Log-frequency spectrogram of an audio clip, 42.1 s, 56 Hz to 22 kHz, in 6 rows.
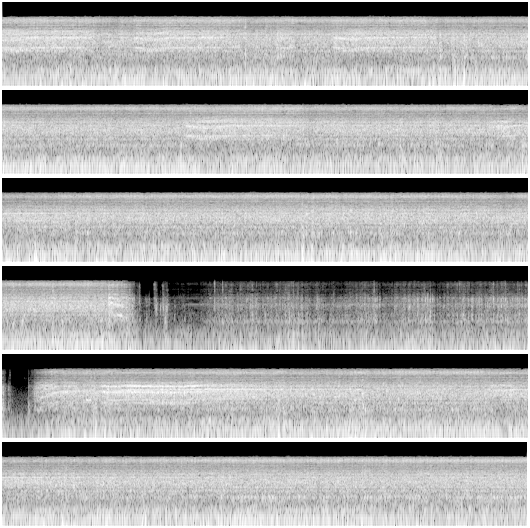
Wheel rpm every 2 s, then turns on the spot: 230, 230, 230, 230, 230, 230, 230, 230, 230, 230, 230, 110, 10, 20, 110, 220, 230, 230, 230, 230, 230.
24-28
